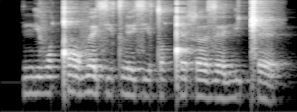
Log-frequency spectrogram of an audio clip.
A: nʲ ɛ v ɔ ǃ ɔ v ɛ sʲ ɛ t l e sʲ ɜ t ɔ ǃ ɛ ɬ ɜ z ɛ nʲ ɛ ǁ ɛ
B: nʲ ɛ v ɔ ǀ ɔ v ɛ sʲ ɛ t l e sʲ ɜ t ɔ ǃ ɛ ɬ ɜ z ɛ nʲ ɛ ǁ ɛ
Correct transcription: A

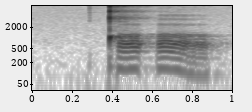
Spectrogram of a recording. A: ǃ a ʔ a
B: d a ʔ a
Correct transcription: A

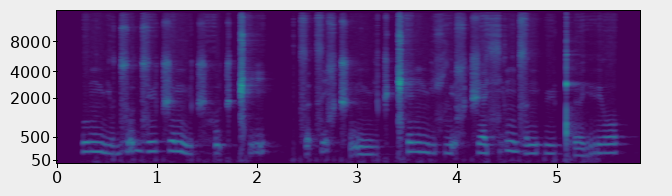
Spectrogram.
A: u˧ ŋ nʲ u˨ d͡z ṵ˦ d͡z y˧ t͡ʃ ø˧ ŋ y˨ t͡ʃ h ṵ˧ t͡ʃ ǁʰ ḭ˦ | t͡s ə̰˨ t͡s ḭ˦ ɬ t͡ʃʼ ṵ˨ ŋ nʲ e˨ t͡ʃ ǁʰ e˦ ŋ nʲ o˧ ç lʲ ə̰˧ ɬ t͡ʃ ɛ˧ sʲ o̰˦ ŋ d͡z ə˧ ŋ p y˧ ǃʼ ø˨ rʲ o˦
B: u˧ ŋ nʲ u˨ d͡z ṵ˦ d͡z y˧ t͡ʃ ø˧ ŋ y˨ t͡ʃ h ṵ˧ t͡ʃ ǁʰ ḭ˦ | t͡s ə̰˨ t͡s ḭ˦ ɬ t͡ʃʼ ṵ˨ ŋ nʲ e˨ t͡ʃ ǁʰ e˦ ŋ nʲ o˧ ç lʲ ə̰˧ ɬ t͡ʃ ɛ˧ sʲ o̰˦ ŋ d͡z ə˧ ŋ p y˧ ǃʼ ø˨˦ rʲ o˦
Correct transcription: A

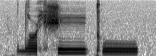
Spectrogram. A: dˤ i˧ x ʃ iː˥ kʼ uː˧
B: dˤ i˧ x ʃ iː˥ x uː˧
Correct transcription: A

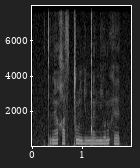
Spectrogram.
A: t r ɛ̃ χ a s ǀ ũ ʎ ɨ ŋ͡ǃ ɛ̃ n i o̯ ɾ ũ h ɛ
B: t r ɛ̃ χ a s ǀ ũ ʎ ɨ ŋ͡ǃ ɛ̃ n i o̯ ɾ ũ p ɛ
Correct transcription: A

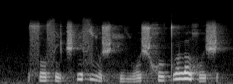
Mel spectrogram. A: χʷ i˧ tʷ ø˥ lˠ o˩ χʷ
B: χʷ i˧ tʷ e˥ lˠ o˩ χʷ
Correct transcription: B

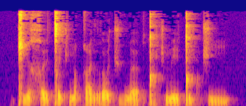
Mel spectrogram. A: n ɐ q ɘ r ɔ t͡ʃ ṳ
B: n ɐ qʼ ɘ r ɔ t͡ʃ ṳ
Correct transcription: A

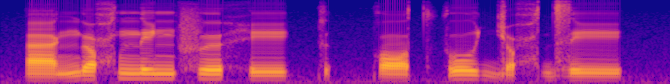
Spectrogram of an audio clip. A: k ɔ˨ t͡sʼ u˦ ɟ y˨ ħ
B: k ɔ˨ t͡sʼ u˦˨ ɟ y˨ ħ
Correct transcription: A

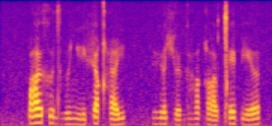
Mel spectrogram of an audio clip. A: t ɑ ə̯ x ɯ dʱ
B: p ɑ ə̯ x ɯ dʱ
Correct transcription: B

